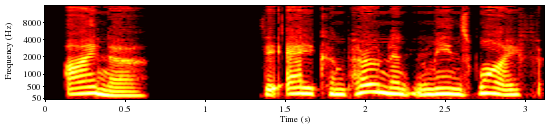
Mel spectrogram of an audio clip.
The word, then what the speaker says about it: 稲: The C component means rice plant, is written a in hiragana and is pronounced ina.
